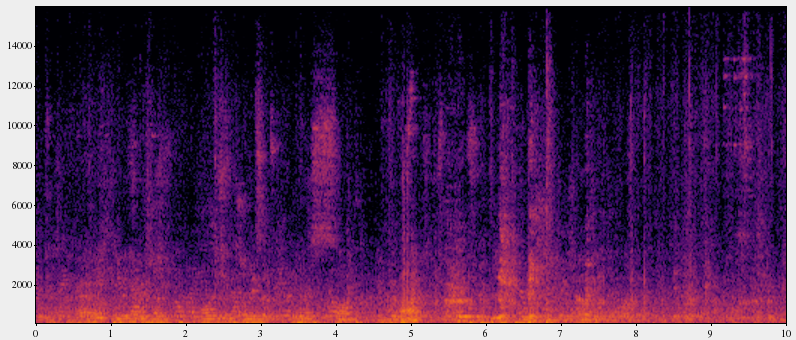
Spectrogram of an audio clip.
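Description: Laptop keys click as a young man types.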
